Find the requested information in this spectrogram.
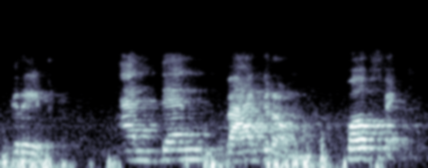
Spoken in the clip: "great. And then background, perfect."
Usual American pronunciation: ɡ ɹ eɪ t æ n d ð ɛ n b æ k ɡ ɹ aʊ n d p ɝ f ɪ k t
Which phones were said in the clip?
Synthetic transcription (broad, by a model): ɡ ɹ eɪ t æ n d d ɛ n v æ ɡ ɹ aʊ n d p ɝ f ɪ k t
